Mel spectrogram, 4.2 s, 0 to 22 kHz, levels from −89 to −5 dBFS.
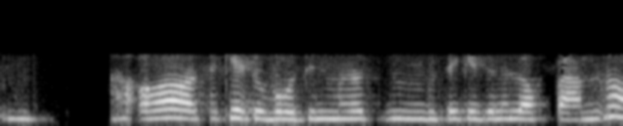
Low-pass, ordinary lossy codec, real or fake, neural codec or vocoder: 3.6 kHz; AAC, 24 kbps; real; none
